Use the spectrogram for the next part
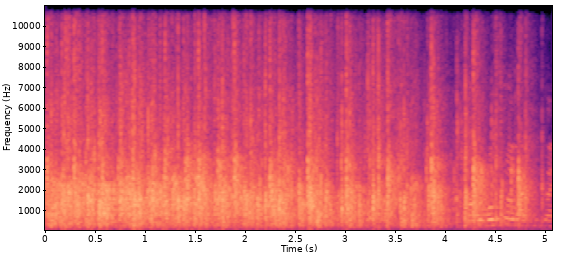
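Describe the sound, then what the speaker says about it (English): A full round of loud, close applause for students who presented technology solutions at a law school event, thinning toward the end as a voice begins to speak. "every single student who presented today deserves a special round of applause"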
